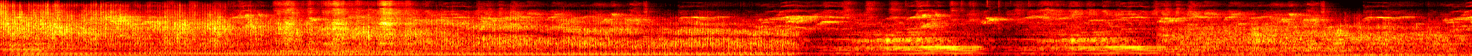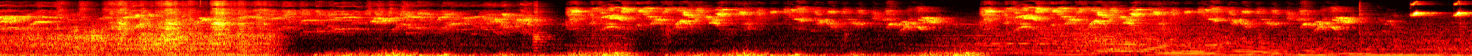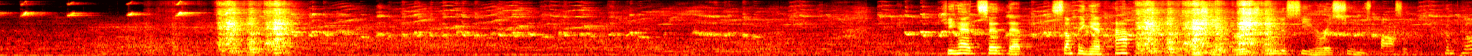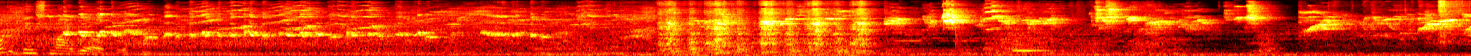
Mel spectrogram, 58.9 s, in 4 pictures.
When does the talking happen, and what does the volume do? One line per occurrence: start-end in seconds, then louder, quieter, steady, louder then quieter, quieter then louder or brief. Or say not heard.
38.4-45.7 quieter.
